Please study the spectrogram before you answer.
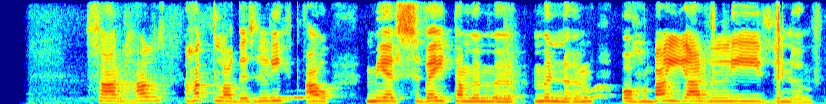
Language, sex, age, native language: Icelandic, male, 11, Slovak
